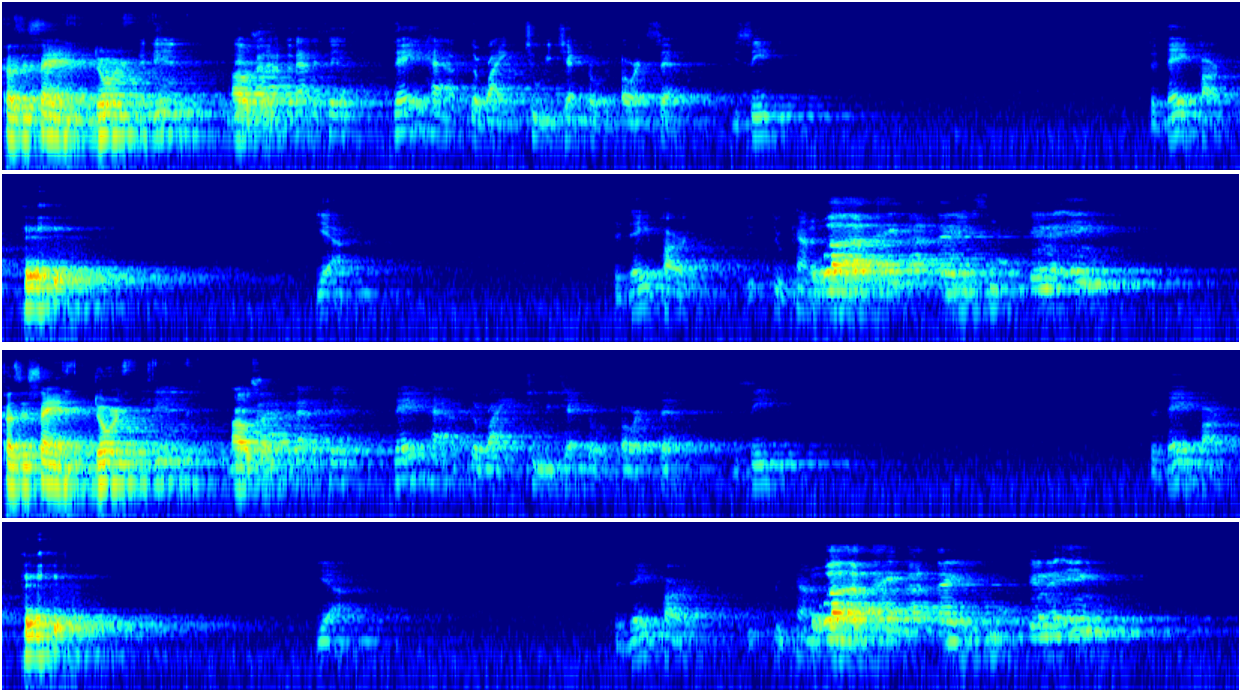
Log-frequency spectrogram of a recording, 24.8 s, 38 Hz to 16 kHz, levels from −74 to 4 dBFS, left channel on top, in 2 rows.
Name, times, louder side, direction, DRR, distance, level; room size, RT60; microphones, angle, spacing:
voice 1, 0.0-1.3 2.3-2.7 12.6-13.2, right 1 dB, 35° right, 6 dB, 0.6 m, -25 dB
voice 2, 1.4-1.9 2.2-3.5 3.9-6.8 7.3-7.8 11.5-12.2 15.5-15.9 18.5-19.3 19.8-21.0 21.8-22.4, left 3 dB, 85° left, 6 dB, 0.9 m, -40 dB
voice 3, 20.5-22.0 22.7-23.3, right 1 dB, 50° right, -2 dB, 1.7 m, -27 dB
12.0 x 11.5 x 2.9 m, 2.7 s
head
